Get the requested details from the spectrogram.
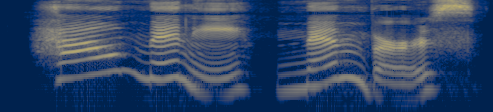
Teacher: this is a question beginning with how so your voice should go down at the end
